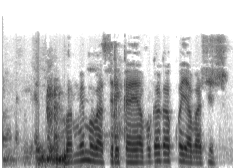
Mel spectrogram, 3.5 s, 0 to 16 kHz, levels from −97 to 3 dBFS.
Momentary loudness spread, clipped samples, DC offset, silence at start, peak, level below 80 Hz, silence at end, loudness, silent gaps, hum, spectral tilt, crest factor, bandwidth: 12 LU; under 0.1%; under 0.1%; 0.05 s; -2 dBFS; -46 dBFS; 0.1 s; -15 LUFS; none; none; -7 dB/octave; 14 dB; 7.4 kHz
